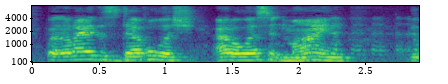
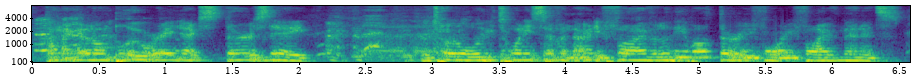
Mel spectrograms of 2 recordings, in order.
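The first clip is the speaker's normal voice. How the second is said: Batman voice. Retold or imitated. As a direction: keep the Batman growl while giggling. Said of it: "kept doing the Batman voice".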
